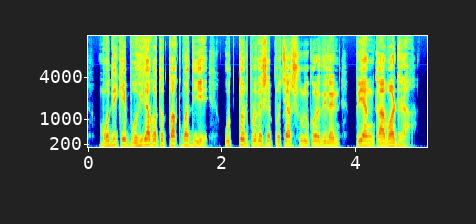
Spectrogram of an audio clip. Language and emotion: Bengali, neutral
